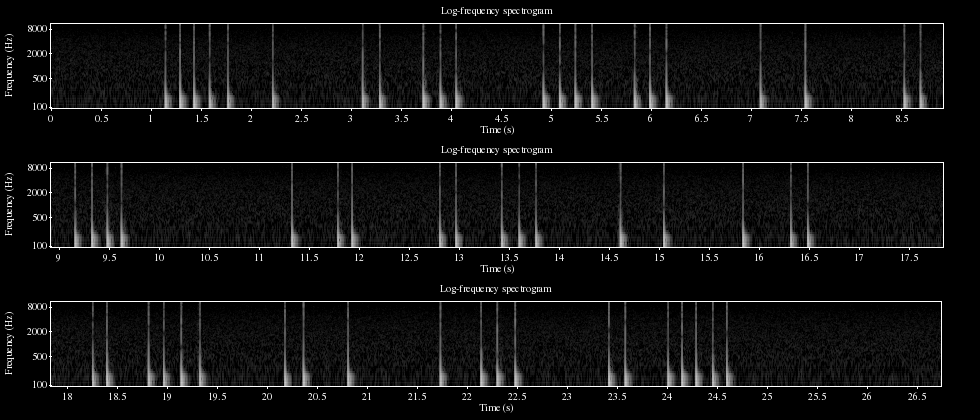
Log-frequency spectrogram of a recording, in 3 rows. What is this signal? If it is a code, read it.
Tap code, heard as knocks on a wall, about 6 knocks a second. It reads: VHSAI BHAB IFCJ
